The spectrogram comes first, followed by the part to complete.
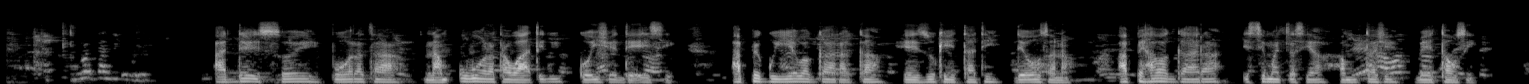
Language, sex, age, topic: Gamo, male, 25-35, agriculture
